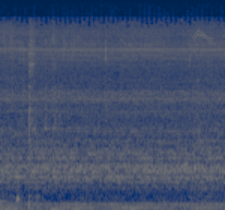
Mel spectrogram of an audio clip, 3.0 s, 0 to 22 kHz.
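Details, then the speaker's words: Tozai mini boombox cassette that played slow, after belt replacement, running on 3 volts: quiet steady hum with no dragging or speed wobble; tape drive now turns evenly with much more torque. "I'm working much, much better. Got a lot of torque now."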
